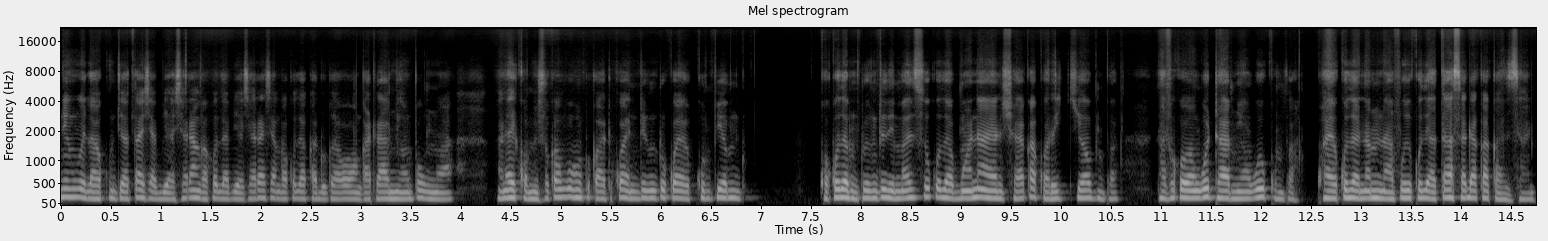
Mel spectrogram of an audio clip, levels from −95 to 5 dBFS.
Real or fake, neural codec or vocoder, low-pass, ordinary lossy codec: fake; autoencoder, 48 kHz, 128 numbers a frame, DAC-VAE, trained on Japanese speech; none; none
